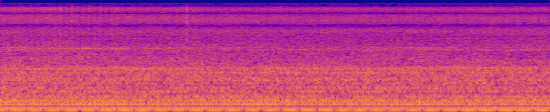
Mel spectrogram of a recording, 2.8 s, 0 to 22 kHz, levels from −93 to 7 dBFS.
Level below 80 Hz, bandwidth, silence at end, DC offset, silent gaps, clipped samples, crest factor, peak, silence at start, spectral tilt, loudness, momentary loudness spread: -26 dBFS; over 20 kHz; 0 s; under 0.1%; none; under 0.1%; 14 dB; -4 dBFS; 0 s; -5 dB/octave; -18 LUFS; 1 LU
